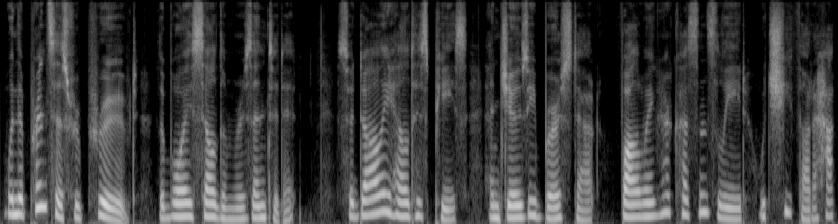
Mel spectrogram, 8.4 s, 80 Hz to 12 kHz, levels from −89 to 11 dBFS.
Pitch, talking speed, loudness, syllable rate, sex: 195 Hz, 200 wpm, -18 LUFS, 5.8 syllables/s, female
